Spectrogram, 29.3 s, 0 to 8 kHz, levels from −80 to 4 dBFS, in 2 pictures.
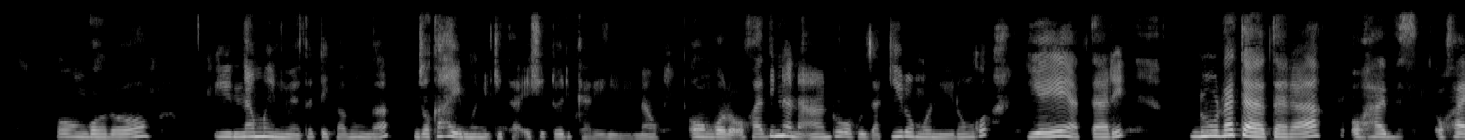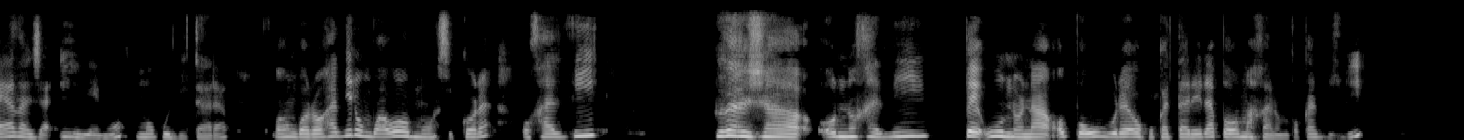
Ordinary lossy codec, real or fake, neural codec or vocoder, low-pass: MP3, 64 kbps; fake; codec, 16 kHz, 2 kbps, X-Codec, WavLM features, trained on Multilingual LibriSpeech; 7.2 kHz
